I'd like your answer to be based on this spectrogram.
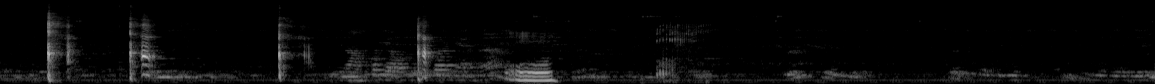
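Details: An infant, likely a baby girl, gives about four sharp coughs with fussy noises and a low background hum, coughing after nighttime motorbike rides.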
